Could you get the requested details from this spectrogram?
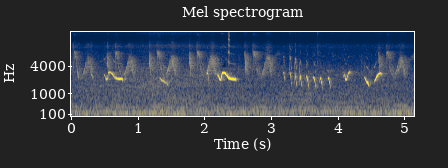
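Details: Horsfield's babbler song used as a tutor recording for songbirds: clear slurred whistles that fall or rise, with a quick run of short even notes near the middle. Thin high chirps from other birds and a low hum sit beneath.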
